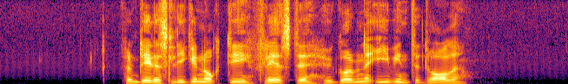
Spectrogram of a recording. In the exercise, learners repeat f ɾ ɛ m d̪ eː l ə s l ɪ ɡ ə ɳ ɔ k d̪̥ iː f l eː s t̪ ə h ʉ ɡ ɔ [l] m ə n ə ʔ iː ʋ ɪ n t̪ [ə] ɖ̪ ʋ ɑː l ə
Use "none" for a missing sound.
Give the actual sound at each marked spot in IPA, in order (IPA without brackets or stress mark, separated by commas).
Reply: ɾ, ə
